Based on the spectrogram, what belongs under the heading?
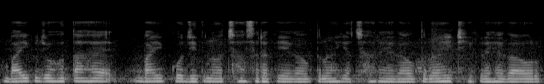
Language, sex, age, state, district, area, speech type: Hindi, male, 18-30, Bihar, Begusarai, urban, spontaneous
